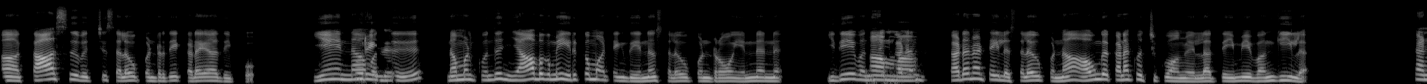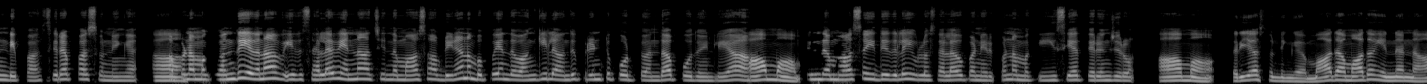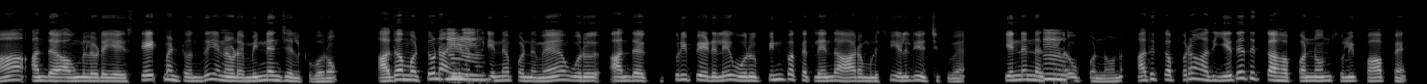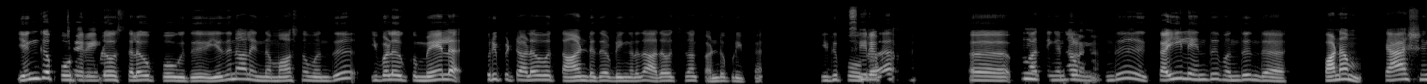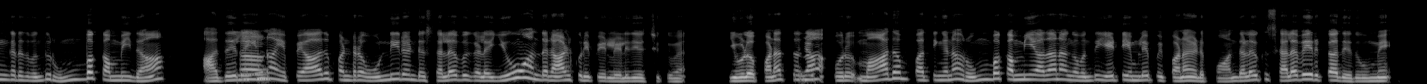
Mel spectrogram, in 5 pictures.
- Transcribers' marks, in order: tapping; in English: "பிரிண்ட்"; in English: "ஸ்டேட்மெண்ட்"; drawn out: "ம்"; in English: "கேஷ்ஷிங்கிறது"; in English: "ஏடிஎம்ல"
- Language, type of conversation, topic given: Tamil, podcast, கைபேசியில் குறிப்பெடுப்பதா அல்லது காகிதத்தில் குறிப்பெடுப்பதா—நீங்கள் எதைத் தேர்வு செய்வீர்கள்?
